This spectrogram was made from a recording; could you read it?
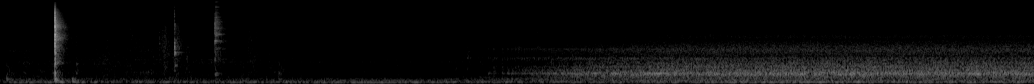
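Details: Nanlite FS-300 LED light before its stock fan was swapped for a Noctua NF-A12x25 120mm fan: after a few clicks a steady airy whoosh starts and holds even, the loud stock cooling fan.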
